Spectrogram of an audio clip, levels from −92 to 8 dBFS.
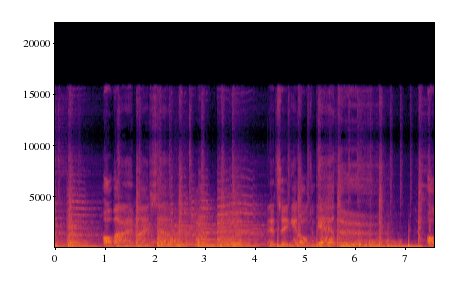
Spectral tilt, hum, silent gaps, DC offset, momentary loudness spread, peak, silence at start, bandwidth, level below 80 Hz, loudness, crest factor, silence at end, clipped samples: -5.5 dB/octave; none; none; under 0.1%; 4 LU; -10 dBFS; 0 s; 16 kHz; -38 dBFS; -27 LUFS; 16 dB; 0 s; under 0.1%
